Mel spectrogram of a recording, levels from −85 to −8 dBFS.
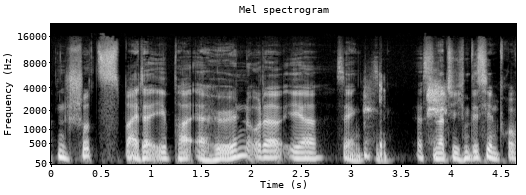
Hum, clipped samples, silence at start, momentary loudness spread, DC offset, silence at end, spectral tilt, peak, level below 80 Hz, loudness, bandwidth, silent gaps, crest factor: none; under 0.1%; 0.1 s; 7 LU; under 0.1%; 0 s; -4 dB/octave; 0 dBFS; -48 dBFS; -17 LUFS; 16.5 kHz; none; 16 dB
